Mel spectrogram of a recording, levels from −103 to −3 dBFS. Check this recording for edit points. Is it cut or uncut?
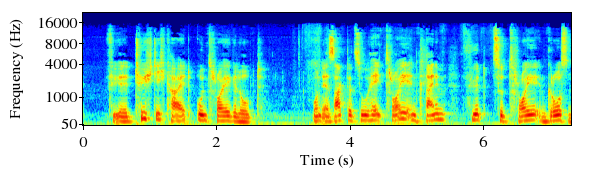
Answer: uncut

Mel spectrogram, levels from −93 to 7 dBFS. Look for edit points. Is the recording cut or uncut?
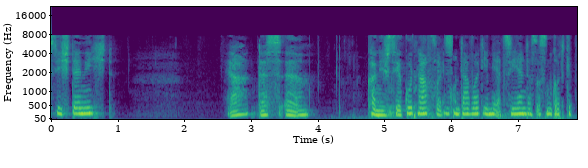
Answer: cut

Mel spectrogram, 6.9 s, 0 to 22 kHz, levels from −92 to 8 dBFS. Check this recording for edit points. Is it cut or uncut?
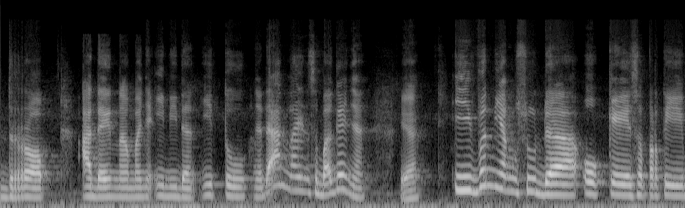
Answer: cut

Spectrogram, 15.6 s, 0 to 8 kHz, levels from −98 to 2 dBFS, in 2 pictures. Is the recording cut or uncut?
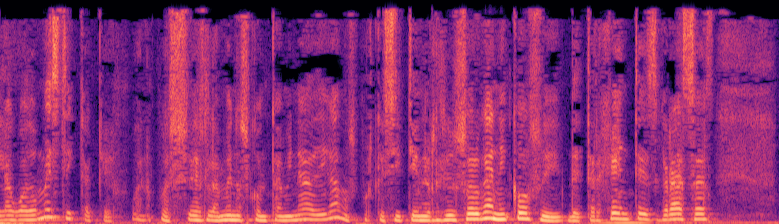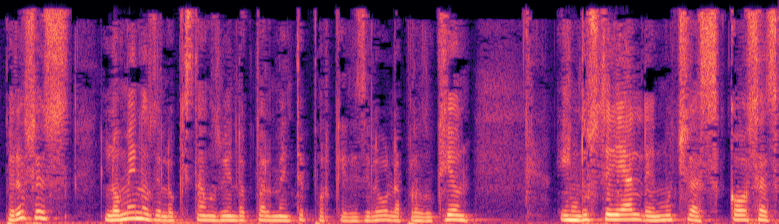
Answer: cut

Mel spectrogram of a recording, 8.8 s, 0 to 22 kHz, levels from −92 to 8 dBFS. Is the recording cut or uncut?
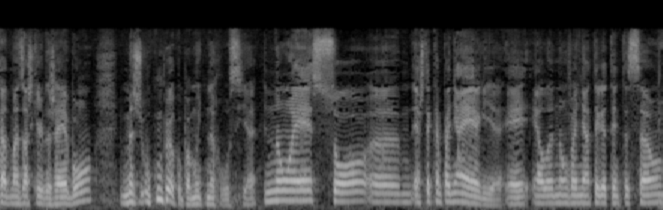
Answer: cut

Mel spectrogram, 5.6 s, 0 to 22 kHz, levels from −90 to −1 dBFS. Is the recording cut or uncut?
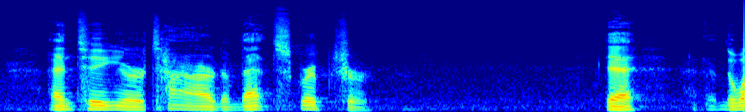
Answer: cut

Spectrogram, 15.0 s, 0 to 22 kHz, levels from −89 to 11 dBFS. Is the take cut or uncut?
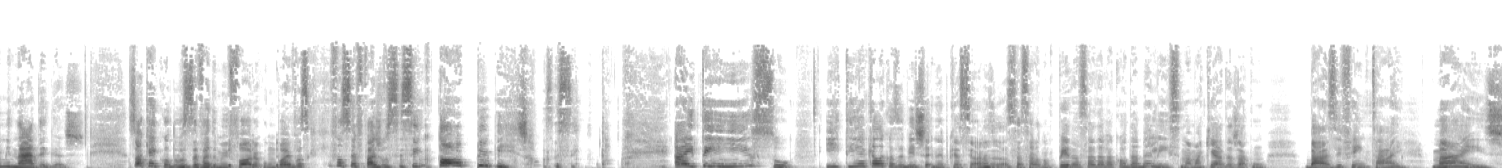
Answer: cut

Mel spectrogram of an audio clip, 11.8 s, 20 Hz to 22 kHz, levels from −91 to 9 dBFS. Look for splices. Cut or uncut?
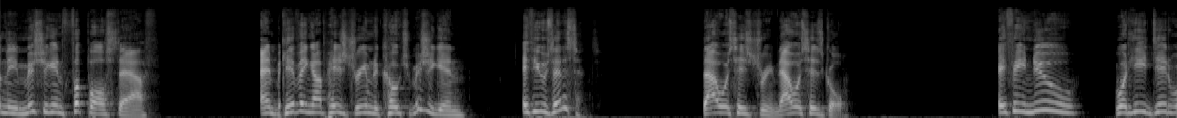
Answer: cut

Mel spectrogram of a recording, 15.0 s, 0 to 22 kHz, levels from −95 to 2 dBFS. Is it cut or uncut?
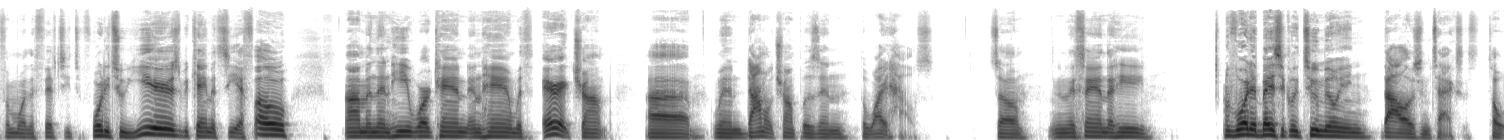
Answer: uncut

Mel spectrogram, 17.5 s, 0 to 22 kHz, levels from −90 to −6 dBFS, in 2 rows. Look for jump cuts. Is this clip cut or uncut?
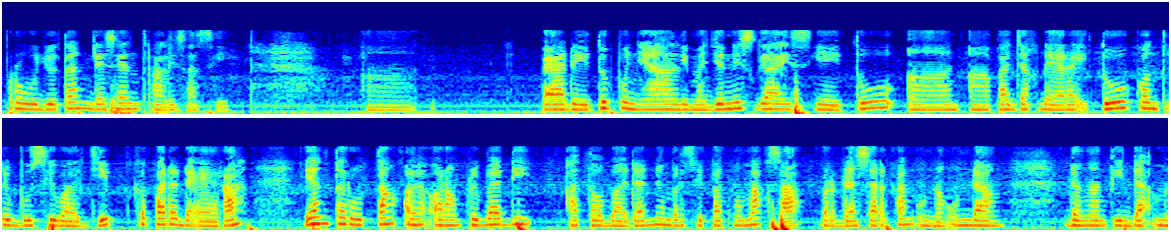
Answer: cut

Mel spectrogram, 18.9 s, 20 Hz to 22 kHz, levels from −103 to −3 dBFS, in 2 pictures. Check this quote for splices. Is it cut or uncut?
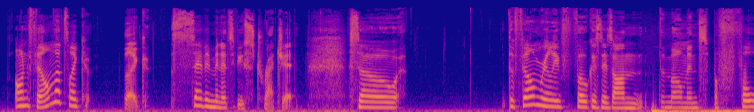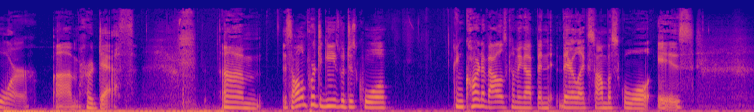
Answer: cut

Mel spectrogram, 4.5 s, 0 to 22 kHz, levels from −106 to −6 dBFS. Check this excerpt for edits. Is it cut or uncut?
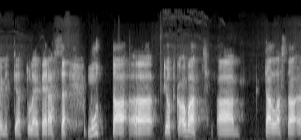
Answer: cut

